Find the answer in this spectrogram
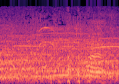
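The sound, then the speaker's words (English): A crowd boos, with long low drawn-out vocal jeers rising and falling in a few swells over a steady murmur of many voices. “Hang on. What are they booing? Well, they're booing science.”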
